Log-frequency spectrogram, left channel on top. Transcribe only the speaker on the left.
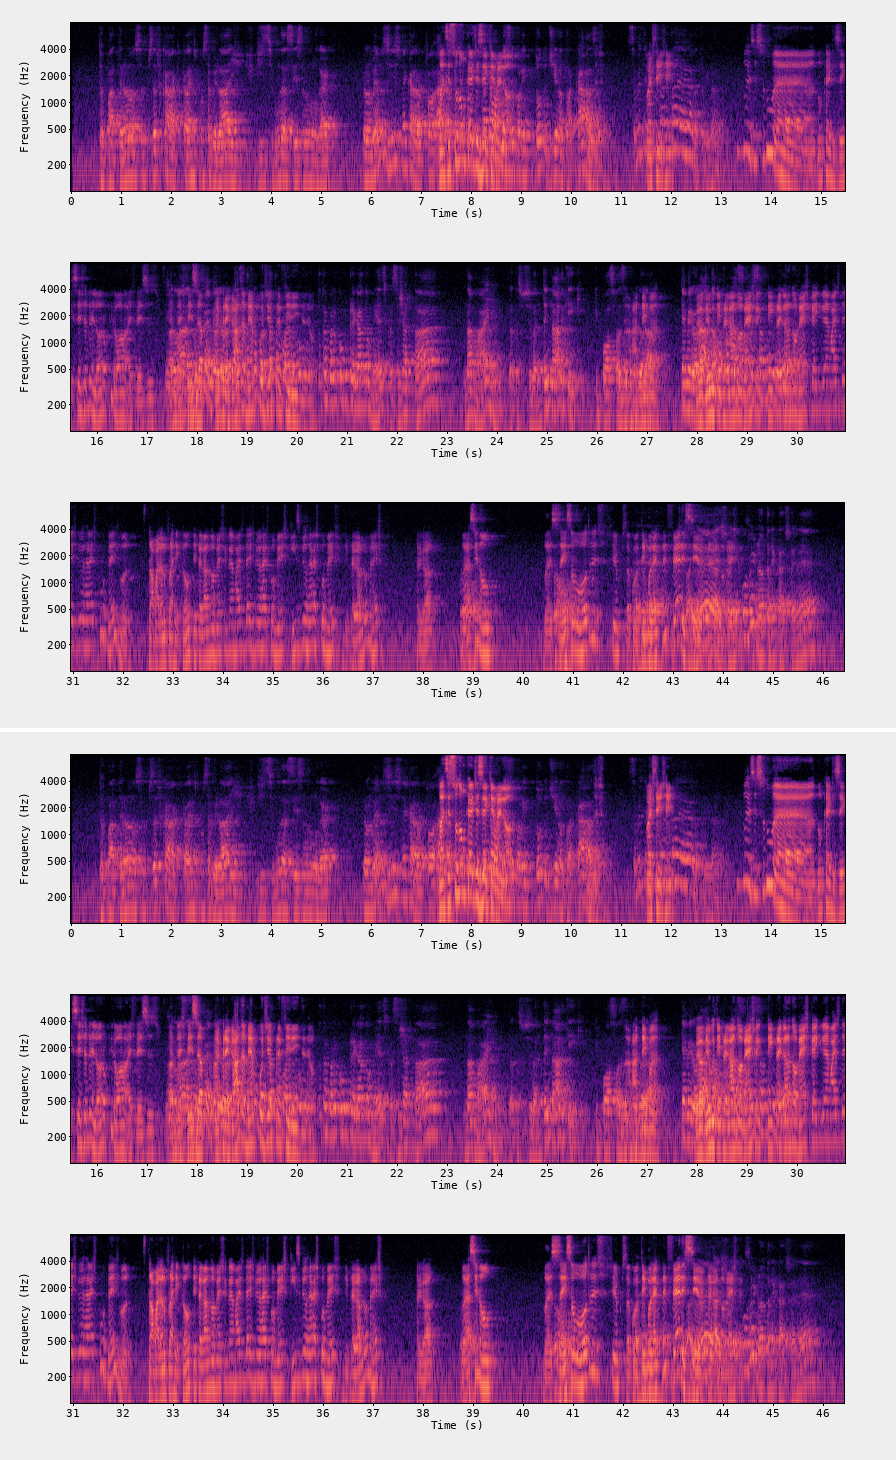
do teu patrão, você não precisa ficar com aquela responsabilidade de, de segunda a sexta no mesmo lugar. Pelo menos isso, né, cara? Fala,
ah, cara,
você quer
ter,
você
quer ter
uma
pessoa pra vir todo dia na tua casa?
Você vai ter
que contratar
ela, tá ligado?
Sei
lá,
nunca
é melhor,
cara. Você tá,
traba
tá trabalhando
como,
tá trabalhando como empregada doméstica, você já tá na margem da, da sociedade. Não tem nada que, que, que possa fazer
pra melhorar.
Quer melhorar?
Dá uma
formação
pra essa mulher,
cara.
Pronto,
pronto.
É,
isso
aí é,
isso
aí é governanta,
né, cara? Isso aí não é,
